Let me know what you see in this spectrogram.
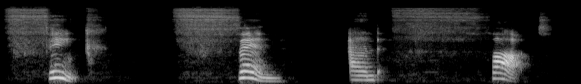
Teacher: By putting the tongue between the front teeth and touching the index finger. These are known as dental fricatives.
